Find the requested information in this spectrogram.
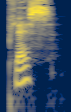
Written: plads

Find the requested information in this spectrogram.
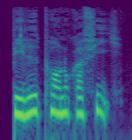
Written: billedpornografi

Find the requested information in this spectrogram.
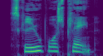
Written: skrivebordsplan

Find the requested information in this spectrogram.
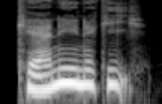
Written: KERNEENERGI

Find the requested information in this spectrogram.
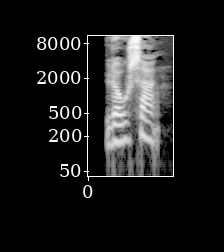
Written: LOVSANGE

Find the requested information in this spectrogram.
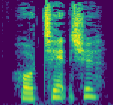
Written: Hydrangea

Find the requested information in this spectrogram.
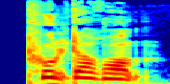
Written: pulterrum

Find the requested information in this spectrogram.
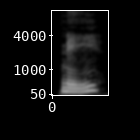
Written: nage

